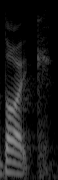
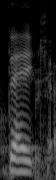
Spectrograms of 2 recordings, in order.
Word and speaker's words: Dijk: Like Dick Van Dyke. No, I can see people laughing. That is not the pronunciation. No. Dijk, okay.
